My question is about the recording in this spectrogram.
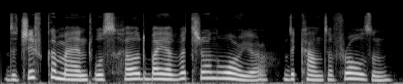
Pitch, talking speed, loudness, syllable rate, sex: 235 Hz, 195 wpm, -15 LUFS, 4.8 syllables/s, female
